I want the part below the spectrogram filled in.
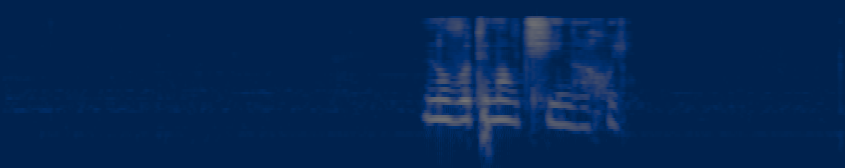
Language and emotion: Russian, angry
